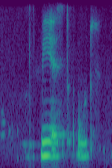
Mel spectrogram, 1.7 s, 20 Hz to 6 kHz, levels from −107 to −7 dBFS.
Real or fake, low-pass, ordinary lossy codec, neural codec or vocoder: fake; 5.4 kHz; Opus, 32 kbps; codec, 16 kHz, 1 kbps, X-Codec, HuBERT features, trained on balanced general audio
